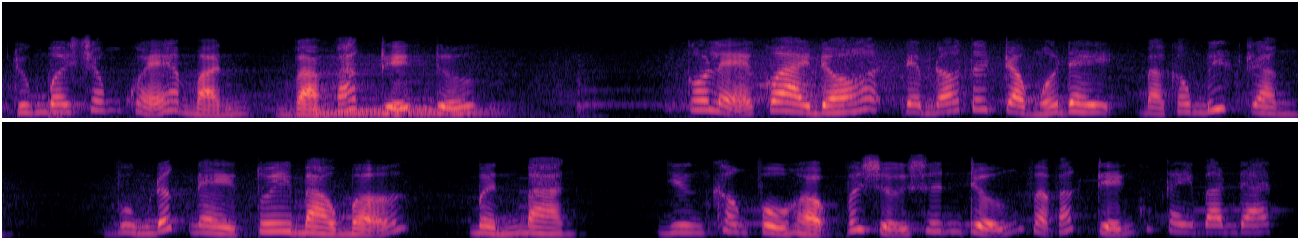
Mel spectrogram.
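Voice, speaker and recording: An actor playing a knowledgeable professor in a children's cartoon fable, explaining in a measured, thoughtful way. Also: mid-range voice, lively intonation, highs cut off, a little hiss or hum, natural voice. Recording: music behind the voice.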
